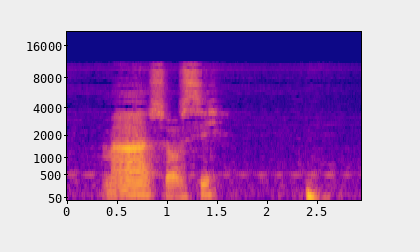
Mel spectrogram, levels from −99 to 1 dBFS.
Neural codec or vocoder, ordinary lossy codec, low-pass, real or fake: none; AAC, 48 kbps; 10.8 kHz; real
